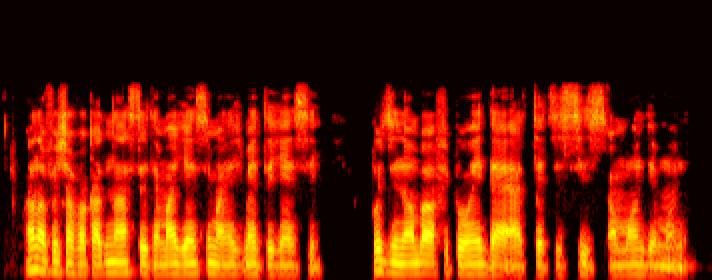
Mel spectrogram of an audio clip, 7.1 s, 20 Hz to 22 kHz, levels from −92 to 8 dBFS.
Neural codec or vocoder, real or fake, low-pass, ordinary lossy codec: none; real; 7.2 kHz; none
